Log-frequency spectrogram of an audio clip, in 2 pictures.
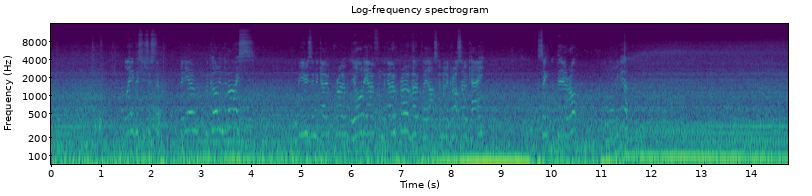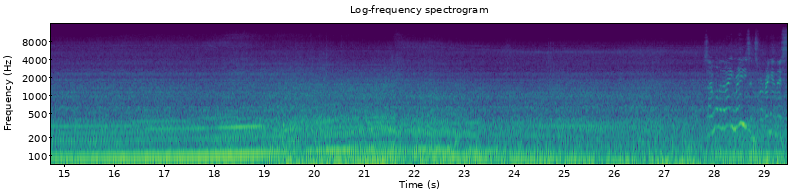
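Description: Tyres hum on the road surface.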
